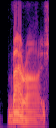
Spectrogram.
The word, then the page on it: barrage: British English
